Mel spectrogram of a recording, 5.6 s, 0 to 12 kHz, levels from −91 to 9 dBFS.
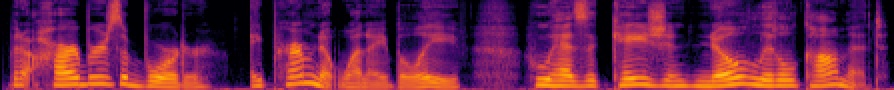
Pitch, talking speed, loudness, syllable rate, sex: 195 Hz, 170 wpm, -18 LUFS, 5.7 syllables/s, female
